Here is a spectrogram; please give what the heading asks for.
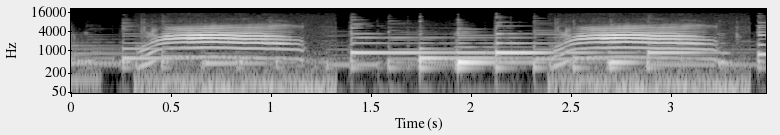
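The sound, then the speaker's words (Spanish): A very small, thin kitten gives two clear, high, wavering meows separated by a pause. Each meow is drawn out and fairly loud, and no talk is heard. “El gatito es muy chiquito, increíblemente flaco.”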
